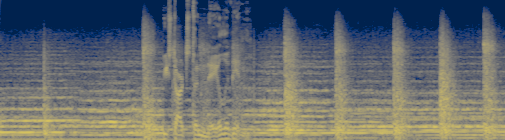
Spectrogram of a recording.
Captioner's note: hammering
